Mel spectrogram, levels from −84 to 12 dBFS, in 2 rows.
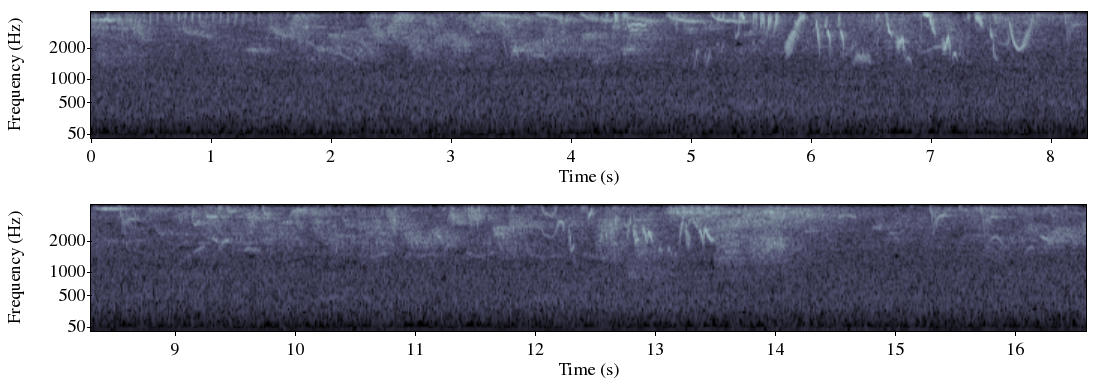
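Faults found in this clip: No audible faults found.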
